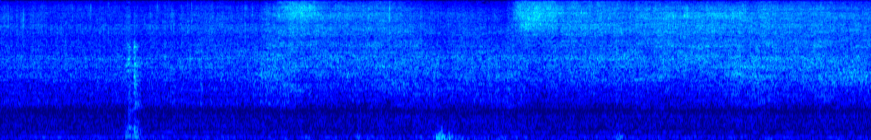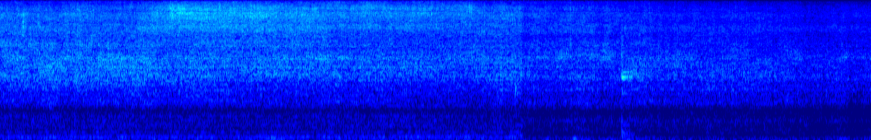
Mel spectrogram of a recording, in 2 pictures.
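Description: Shredded jackfruit and smoked pork frying in an enamelled cast-iron pot, a steady sizzle while a wooden spatula stirs and turns the mix. The spatula knocks against the pot three times: about a second in, about four seconds in, and near the end.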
